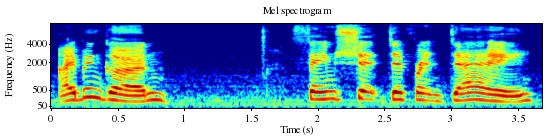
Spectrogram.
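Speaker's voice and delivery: high, loud, mock-awkward voice; awkward nervous reply. Mocking his own nervous small talk with the clerk, high and loud. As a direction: play your own flustered answer to a crush. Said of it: "So I would say stupid things like".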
